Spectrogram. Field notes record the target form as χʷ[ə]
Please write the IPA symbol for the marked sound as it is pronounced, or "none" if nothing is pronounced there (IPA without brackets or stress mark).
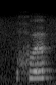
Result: ə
